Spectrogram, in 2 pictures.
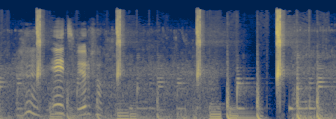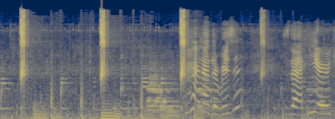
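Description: Background electronic music with a steady drum-machine beat and deep bass, a sharp clap-like hit about every second and a bit, and a bending melodic line over it.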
